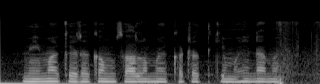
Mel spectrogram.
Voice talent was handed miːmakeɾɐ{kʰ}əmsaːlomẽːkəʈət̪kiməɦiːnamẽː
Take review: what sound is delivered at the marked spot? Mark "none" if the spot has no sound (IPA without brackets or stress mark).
k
